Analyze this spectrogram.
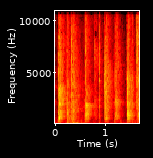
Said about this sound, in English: I want to give them a hand applause. Come on.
